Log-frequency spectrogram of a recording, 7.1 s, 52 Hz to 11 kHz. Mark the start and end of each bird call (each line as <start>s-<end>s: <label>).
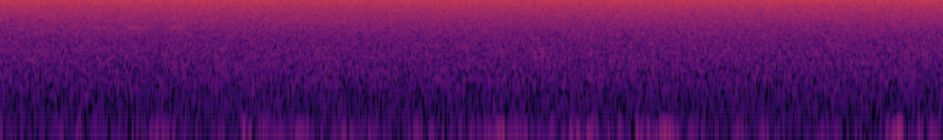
0.5s-1.5s: Mountain Chickadee (Poecile gambeli)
